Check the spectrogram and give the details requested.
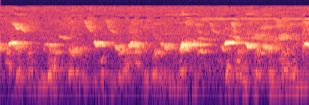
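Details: Yellow-vented bulbul, locally called trucukan or trotokan, singing actively: short bubbly warbled phrases with bright whistled notes, repeated roughly every half second to second, over a noisy background with low murmuring voices.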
